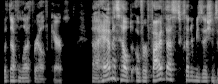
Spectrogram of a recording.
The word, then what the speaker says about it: HAAM: The cause this week is HAM, H-A-A-M, pronounced like the pork product.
